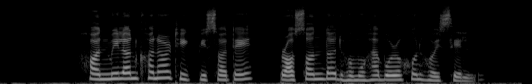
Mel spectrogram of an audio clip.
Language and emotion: Assamese, neutral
